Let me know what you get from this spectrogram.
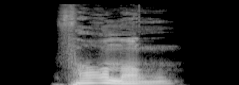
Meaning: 1. moulding, shaping 2. forming
- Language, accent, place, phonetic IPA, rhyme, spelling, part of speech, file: German, Germany, Berlin, [ˈfɔʁmʊŋ], -ɔʁmʊŋ, Formung, noun, De-Formung.ogg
